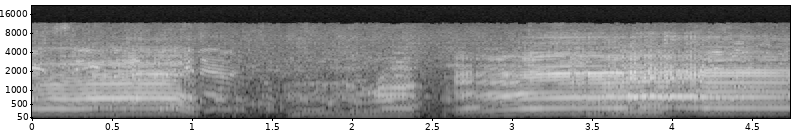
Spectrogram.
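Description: Several cattle moo loudly at the Cow Olympics at the Oregon State Fair, moments before the event starts, long drawn-out calls overlapping one another almost without pause, giving a restless, clamorous herd sound with no talking.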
